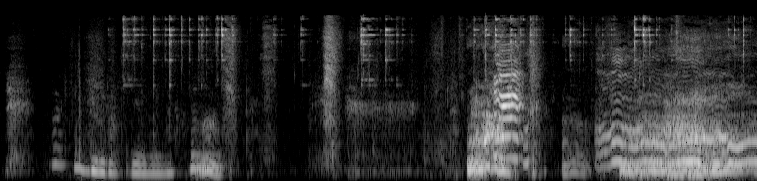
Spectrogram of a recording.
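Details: Two young terrier-mix rescue dogs playing rough indoors; scattered soft growls and yips, then a louder snarling growl toward the end, with a person speaking in the background.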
